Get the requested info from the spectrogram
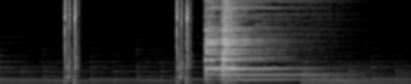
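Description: Subscribe-button animation sound effects over soft background music: two sharp clicks, then a bright bell ding that rings out and fades over about a second.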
